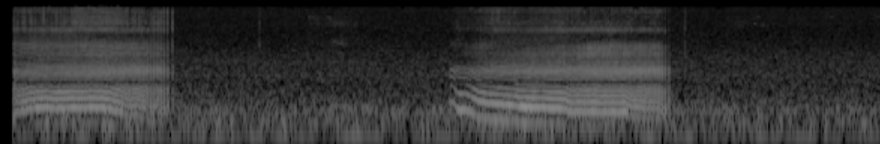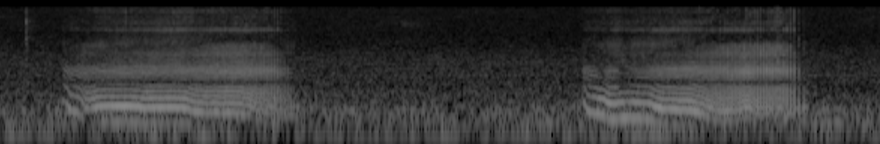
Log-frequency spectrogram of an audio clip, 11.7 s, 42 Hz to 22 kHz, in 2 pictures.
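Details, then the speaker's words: Persian cat snoring: regular buzzing, tonal snores about every three seconds, roughly 20 breaths a minute, with quiet pauses between. "Dexter, you're snoring. Oh, I finally have proof."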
